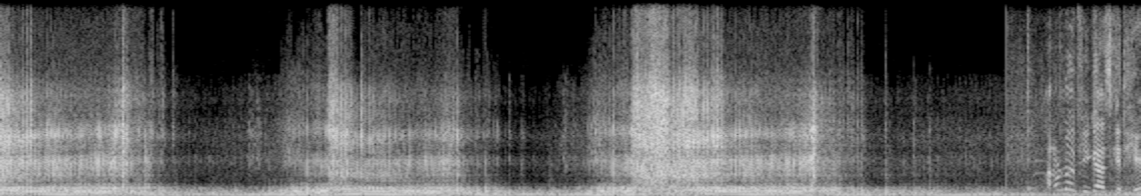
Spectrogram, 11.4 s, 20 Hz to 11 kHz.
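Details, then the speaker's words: 2013 Hyundai Genesis Coupe 3.8, full bolt-ons, headers, tuned, straight piped with ISR exhaust: revs rise and fall with sharp crackling pops on lift-off; owner suspects another exhaust crack leaking. Exhaust pops. "on camera or not but those first few pops sounded like weird like it almost sounded like there's another crack in the exhaust and it's leaking from somewhere else let's just hope not"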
